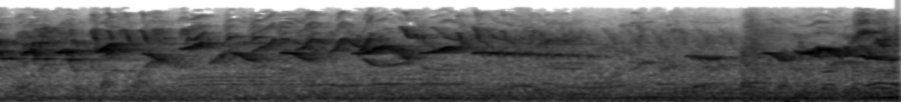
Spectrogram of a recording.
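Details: Orange-headed thrush, a young caged bird only four months old prepared for a contest, pours out rapid varied whistles, about four short phrases per second, bright rising and falling slurs mixed with sharp chirps.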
